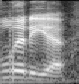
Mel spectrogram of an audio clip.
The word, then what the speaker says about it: Lydia: It is pronounced Lydia. I let the spelling like throw me off, I think.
